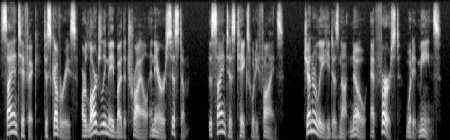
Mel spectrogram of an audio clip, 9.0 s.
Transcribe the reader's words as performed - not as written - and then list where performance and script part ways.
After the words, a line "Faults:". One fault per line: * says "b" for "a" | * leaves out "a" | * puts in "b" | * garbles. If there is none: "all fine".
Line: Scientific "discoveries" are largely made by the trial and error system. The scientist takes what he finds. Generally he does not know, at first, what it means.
Scientific "discoveries" are largely made by the trial and error system. The scientist takes what he finds. Generally he does not know, at first, what it means.
Faults:
all fine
